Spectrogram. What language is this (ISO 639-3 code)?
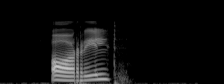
swe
